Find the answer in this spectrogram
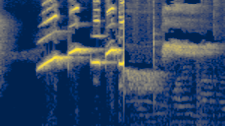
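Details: White-rumped shama lure song for provoking rival shamas: a loud rising whistle and several bright slurred whistled notes, followed by a lower buzzy note and a fainter high sustained tone.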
